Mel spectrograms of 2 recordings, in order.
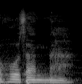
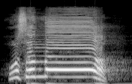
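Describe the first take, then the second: First: It is said quietly, with low energy. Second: It is shouted loudly and excitedly.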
